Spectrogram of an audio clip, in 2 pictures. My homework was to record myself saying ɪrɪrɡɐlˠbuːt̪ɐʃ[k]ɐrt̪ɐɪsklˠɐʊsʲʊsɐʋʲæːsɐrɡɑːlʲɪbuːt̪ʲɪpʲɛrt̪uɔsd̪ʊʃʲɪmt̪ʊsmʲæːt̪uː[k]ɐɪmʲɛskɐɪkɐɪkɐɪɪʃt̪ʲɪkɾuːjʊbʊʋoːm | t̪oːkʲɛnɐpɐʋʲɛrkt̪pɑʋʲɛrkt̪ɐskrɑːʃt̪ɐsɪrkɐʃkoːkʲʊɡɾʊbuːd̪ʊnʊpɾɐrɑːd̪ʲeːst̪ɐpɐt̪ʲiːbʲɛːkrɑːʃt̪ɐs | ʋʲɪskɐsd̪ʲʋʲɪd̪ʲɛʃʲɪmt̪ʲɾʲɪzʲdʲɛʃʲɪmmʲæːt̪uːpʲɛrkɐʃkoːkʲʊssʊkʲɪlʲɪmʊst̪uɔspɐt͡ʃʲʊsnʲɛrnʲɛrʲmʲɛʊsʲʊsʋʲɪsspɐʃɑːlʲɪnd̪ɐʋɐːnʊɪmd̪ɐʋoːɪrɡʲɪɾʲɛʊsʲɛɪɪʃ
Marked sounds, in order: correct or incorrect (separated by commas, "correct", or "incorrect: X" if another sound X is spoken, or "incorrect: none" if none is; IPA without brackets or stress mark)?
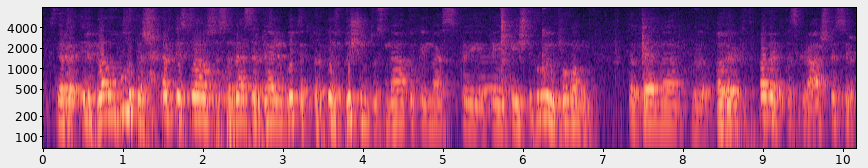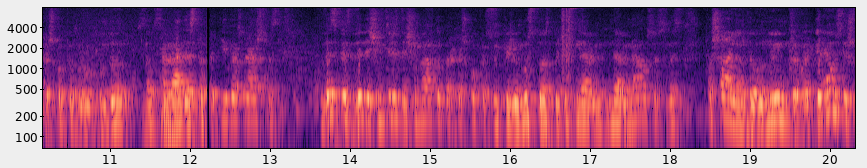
correct, correct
